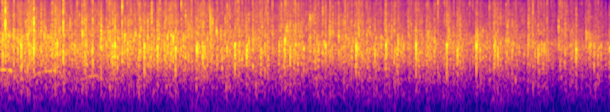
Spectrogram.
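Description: Sustained audience applause, a dense wash of many hands clapping at steady loudness for about six seconds, with no voices standing out above it.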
